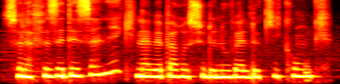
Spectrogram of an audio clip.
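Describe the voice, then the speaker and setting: Very mellow, breathy woman, hushed in your ear. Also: mid-range voice, fairly quick. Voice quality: soft, breathy. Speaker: bedtime story narrator. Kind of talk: slow, soothing bedtime storytelling.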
